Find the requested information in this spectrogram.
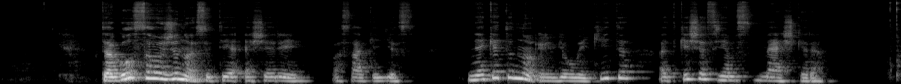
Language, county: Lithuanian, Šiauliai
